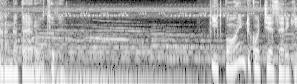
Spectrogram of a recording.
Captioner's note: jackals howling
